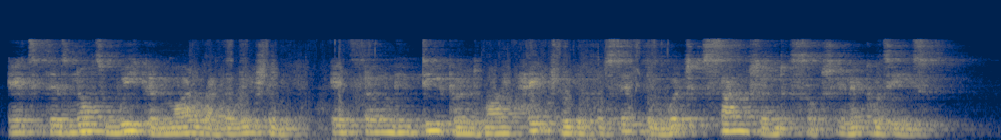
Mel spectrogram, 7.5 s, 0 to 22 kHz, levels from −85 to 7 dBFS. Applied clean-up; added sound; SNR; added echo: neural separator model SepFormer DNS4.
